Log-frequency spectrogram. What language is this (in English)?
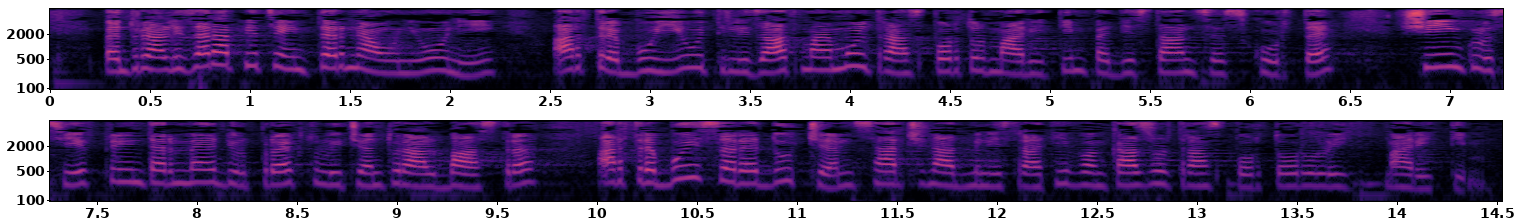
Romanian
